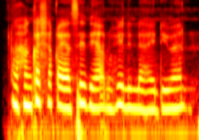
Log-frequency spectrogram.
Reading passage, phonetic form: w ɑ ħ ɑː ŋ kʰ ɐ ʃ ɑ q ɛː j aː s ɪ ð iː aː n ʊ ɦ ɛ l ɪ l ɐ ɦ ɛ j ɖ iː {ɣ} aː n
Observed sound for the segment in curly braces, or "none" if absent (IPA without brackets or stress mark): w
